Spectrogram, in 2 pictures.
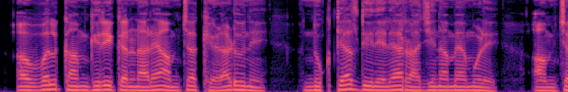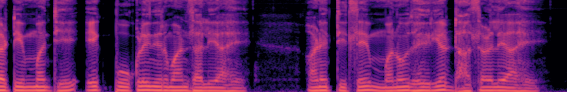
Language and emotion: Marathi, sad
